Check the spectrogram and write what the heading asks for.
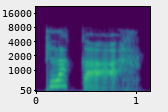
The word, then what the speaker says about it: placard: You say shelf or cupboard in French as le placard. The D in the end is for decoration.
